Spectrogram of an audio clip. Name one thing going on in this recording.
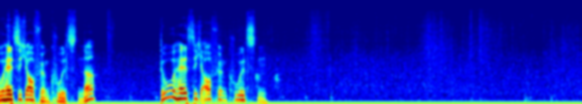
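Footsteps rustle through grass and ferns.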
